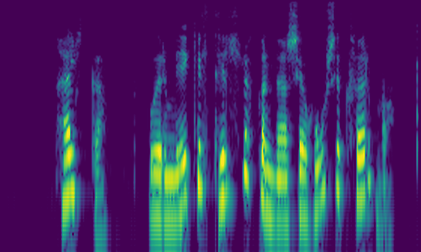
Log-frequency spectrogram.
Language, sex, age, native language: Icelandic, female, 50-59, Icelandic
